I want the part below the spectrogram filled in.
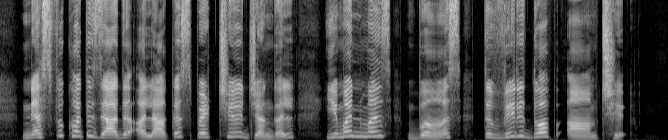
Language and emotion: Kashmiri, neutral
